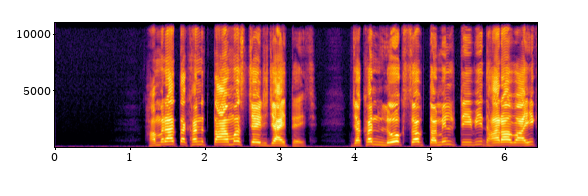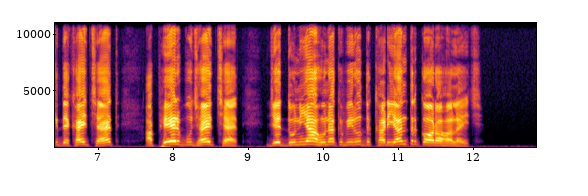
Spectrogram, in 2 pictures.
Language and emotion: Maithili, angry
